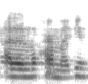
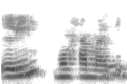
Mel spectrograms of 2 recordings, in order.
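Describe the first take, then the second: First: The prefix is said as 'al'. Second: The prefix is said as 'li'. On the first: The speaker calls it wrong. "bukan al Muhammadin" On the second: The speaker calls it right. "tapi li Muhammadin"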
